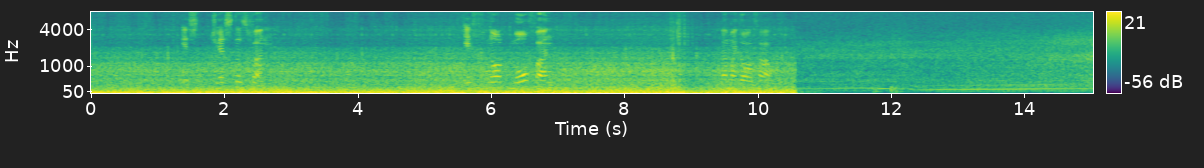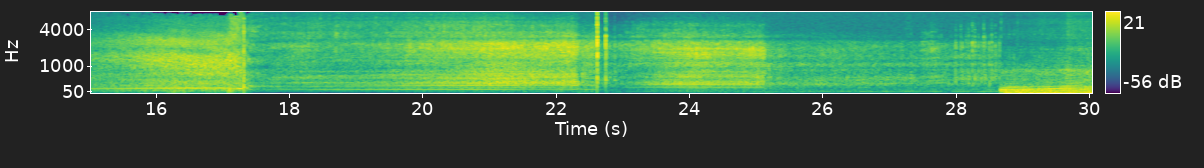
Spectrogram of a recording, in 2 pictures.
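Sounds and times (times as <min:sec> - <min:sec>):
car engine accelerating hard: 0:06.9 - 0:25.2, 0:28.7 - 0:30.0
exhaust crack at gear shifts: 0:27.9 - 0:30.0.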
